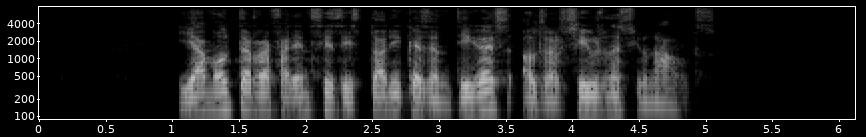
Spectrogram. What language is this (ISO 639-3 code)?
cat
